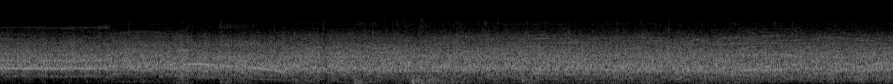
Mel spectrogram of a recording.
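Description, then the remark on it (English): A dense, steady roar of a capacity crowd at a wrestling match between the Sheik and Slaughter, with applause and cheering blending into a continuous wash of noise that holds at full volume for the whole stretch. “Capacity crowd on hand, loving every minute of it.”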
